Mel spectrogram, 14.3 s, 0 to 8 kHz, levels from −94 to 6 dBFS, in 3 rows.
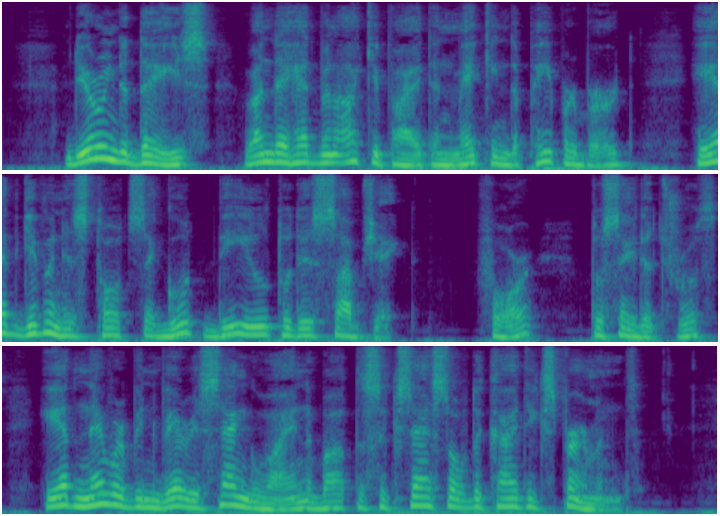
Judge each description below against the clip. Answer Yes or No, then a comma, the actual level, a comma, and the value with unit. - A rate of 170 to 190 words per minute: Yes, average, 175 wpm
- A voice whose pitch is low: Yes, low, 125 Hz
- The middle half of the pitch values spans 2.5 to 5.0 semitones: No, wide, 5.5 semitones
